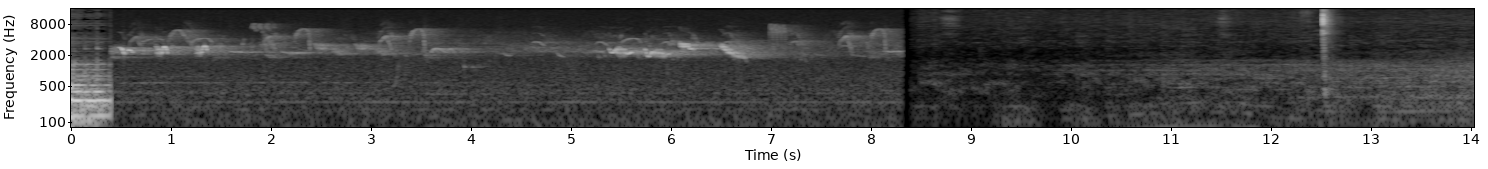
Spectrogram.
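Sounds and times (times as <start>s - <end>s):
songbird chirping and trilling: 0.4s - 8.4s.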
